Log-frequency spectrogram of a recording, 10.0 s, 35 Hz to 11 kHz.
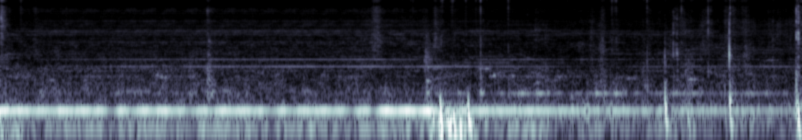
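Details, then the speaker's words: Late-1970s/early-1980s ERS American Art Series ceiling fan turned to a higher speed: a quiet steady hum with a faint electrical buzz; the fan motor sometimes complains at in-between speed settings, cause unclear. "a buzz to it yeah sometimes this fan complains when you try to run it on uh some [Music] random speed like this"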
